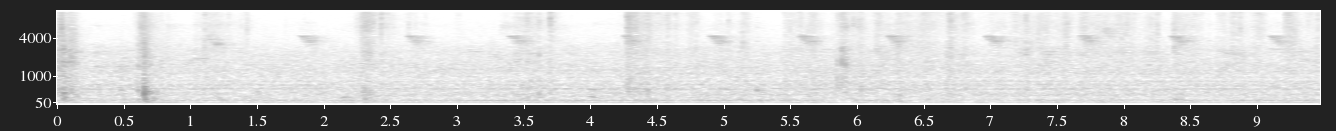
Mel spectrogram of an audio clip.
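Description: A small bird chirping over and over, short falling chirps about two a second, with a few brief crackles of plastic cling film being torn and pressed around a bundle.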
